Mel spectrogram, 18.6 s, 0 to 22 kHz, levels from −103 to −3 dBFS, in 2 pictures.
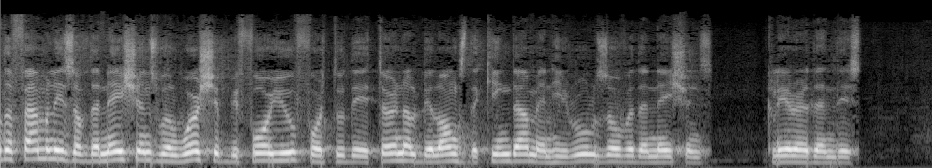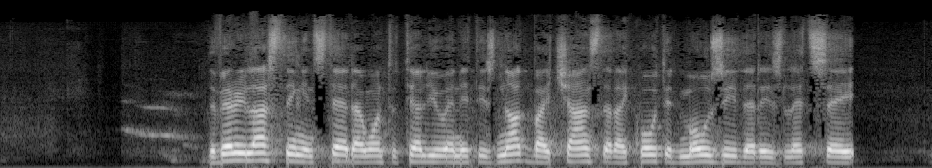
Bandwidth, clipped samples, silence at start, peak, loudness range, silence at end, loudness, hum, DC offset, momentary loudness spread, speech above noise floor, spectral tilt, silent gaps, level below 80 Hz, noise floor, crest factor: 14.5 kHz; under 0.1%; 0 s; -6 dBFS; 6 LU; 0.8 s; -21 LUFS; none; under 0.1%; 9 LU; 51 dB; -5 dB/octave; none; -68 dBFS; -72 dBFS; 16 dB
